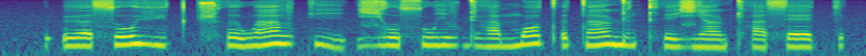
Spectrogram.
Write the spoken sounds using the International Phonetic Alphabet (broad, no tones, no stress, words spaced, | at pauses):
ʔøɐ̯sovʲœt ʈ͡ʂʰəwãvki | ʑos wivɖʱamɔtʼət ãɖə̃ kʰeʑãʈʰas ɛk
